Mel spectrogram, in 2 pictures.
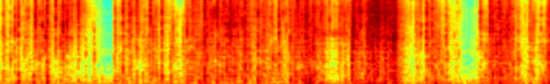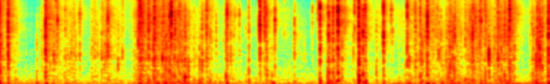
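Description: A medium-size green metallized-plastic Lay's potato chip bag, apparently full of chips, is held and crinkled with the fingertips, possibly being torn open at the top. It makes dense, bright, crackly crinkling in quick bursts, loudest and harshest around two to four seconds, with short pauses between the rustles.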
